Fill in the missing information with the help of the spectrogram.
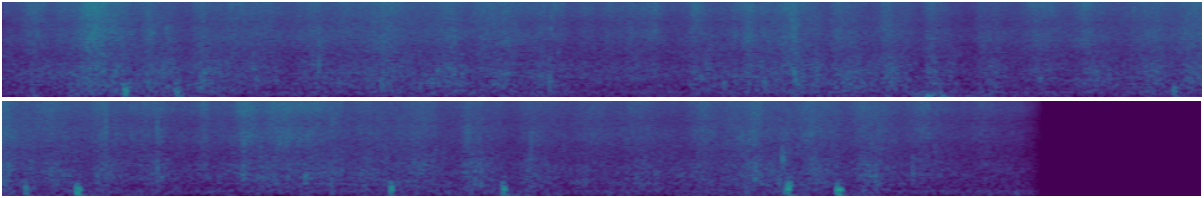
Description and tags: Running in a dress
Running on carpet barefoot in a satin dress
material, movement, clothing, dress, run, satin, running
